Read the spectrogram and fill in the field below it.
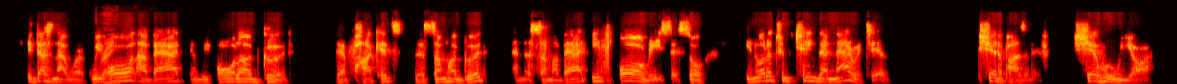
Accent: Ghana; when I was a kid growing up in Ghana, I felt like I was bullied to think that I was ugly.

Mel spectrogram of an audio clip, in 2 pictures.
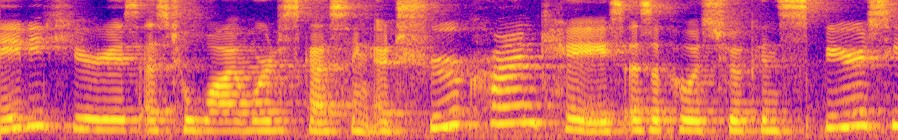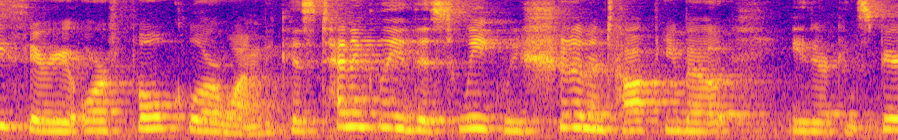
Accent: Canada; What I think as a Canadian who is

